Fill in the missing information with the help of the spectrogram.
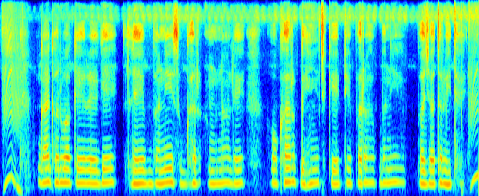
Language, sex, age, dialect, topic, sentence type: Chhattisgarhi, male, 18-24, Western/Budati/Khatahi, agriculture, statement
